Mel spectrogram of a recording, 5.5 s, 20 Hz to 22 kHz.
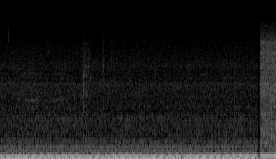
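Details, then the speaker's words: Holden HK V8 after new valley fitted, warming up, waiting for thermostat, left bank 4-5 degrees hotter: deep, lumpy, loping rumble, running rough; owner suspects the carby he had in pieces, not confirmed. "she sounds like she's running a bit rough but that could be um because of that uh cub um gabby that i had in pieces"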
